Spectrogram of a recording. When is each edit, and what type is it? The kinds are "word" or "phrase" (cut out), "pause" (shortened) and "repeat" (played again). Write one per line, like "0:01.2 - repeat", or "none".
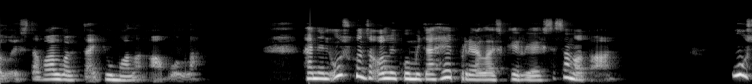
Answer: none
